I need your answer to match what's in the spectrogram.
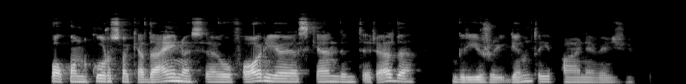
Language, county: Lithuanian, Kaunas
